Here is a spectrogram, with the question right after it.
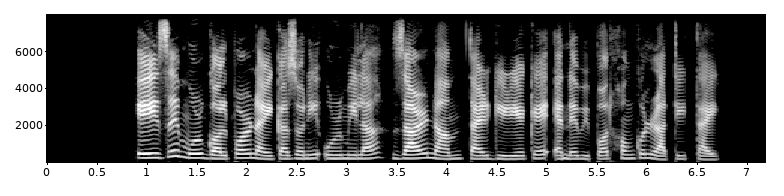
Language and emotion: Assamese, neutral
